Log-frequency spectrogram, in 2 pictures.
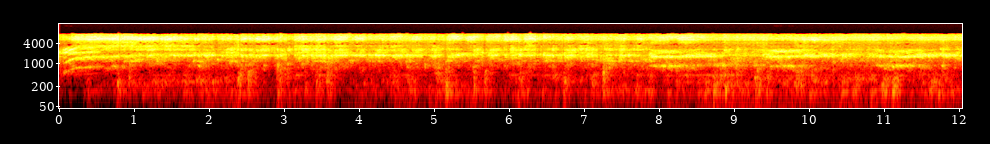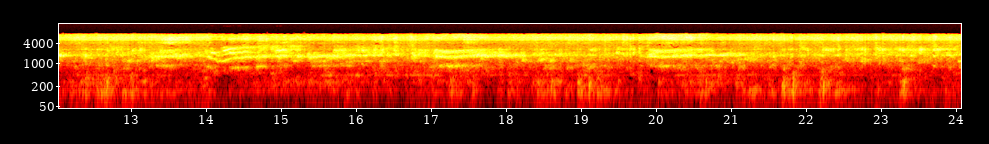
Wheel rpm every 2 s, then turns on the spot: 200, 230, 230, 230, 230, 230, 230, 210, 230, 230, 230, 230.
none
